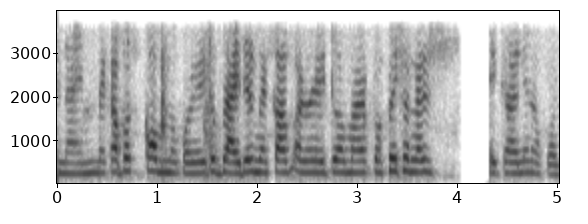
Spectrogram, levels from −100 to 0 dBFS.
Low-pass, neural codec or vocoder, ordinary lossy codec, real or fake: 3.6 kHz; none; none; real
